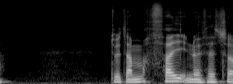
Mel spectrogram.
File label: "mathau", Welsh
